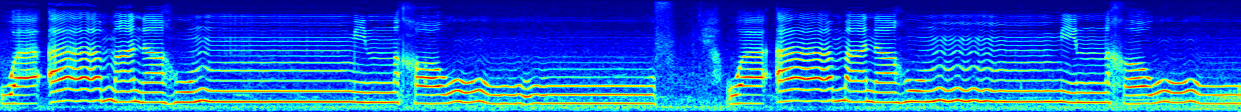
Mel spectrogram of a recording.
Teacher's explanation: kita masukkan mim pertama ke mim kedua, langsung fokus ke mim kedua sambil jangan lupa nahan dulu ya. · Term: idgomimi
